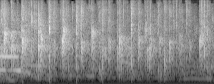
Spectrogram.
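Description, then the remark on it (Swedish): Applause from a small group, a dense patter of many hands clapping at once, steady, with a few voices faintly mixed in underneath. “Stor applåd.”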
